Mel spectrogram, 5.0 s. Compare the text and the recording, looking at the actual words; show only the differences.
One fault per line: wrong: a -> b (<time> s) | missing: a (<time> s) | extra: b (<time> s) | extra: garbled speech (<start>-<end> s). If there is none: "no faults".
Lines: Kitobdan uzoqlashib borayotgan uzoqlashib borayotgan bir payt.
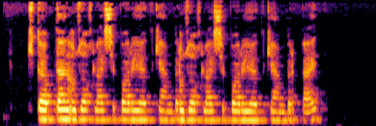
no faults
